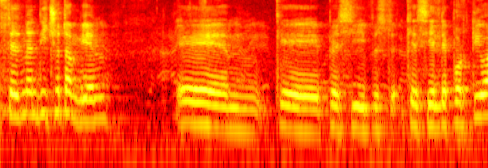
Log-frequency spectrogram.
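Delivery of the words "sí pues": normal talking voice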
